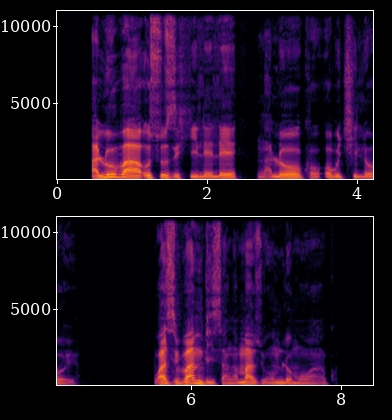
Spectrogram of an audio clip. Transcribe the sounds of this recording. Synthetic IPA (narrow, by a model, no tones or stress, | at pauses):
aluβausuzixilɛlɛ | ŋalɔkʰɔʔoɣut͡ʃʼilɔːjɔ | wʔaziβambʱisaŋamazwiom̩lɔmɔwaːkʰɔ̥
